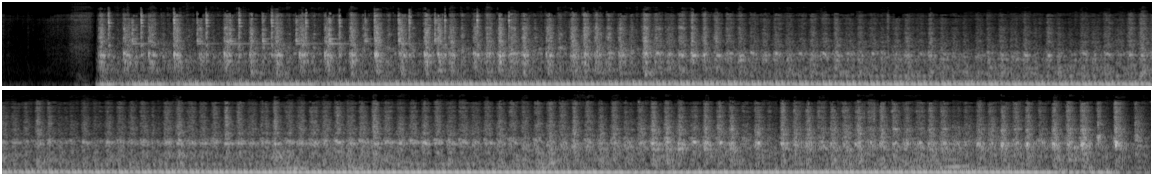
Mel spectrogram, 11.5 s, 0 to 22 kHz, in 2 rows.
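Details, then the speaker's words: Massey 50 tractor with Continental Z134 engine, knocking with heavy blow-by after seeming to overheat while bush hogging: heavy regular knock about three per second over rough idle from inside the engine; owner suspects a spun bearing, cause unconfirmed. "That is definitely coming from the inside of the engine. I've never heard anything like that. It must have spun a bearing or it did something."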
